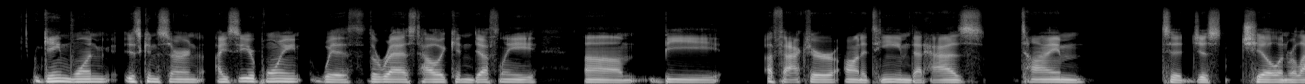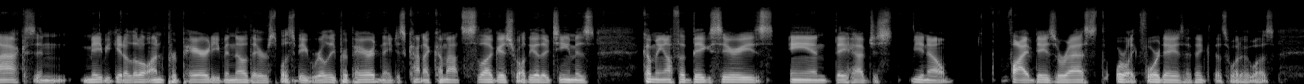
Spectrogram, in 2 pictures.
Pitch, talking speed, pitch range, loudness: 110 Hz, 190 wpm, 105-115 Hz, -22 LUFS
